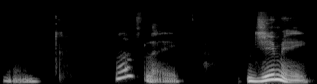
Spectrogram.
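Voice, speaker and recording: A man hosting a podcast, interviewing casually with halting, repeated phrasing. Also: on the high side, wildly swooping pitch, creaky, dark tone, slightly rough, no room sound. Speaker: podcast host.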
